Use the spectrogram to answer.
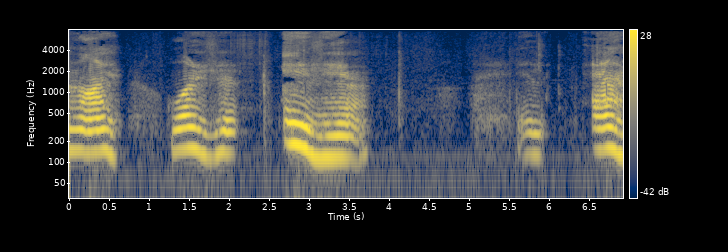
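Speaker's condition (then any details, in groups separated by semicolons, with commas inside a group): Traumatic brain injury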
